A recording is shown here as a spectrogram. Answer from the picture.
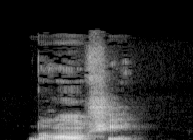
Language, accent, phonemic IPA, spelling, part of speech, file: French, France, /bʁɑ̃.ʃe/, brancher, verb, LL-Q150 (fra)-brancher.wav
- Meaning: 1. to connect, plug in (appliance) 2. to branch 3. to branch off, to turn (of a road) 4. to chat up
